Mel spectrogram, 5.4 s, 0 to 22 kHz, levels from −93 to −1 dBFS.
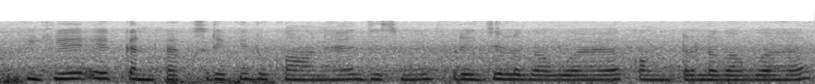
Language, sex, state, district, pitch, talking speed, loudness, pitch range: Hindi, female, Punjab, Pathankot, 225 Hz, 165 wpm, -15 LUFS, 215-240 Hz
